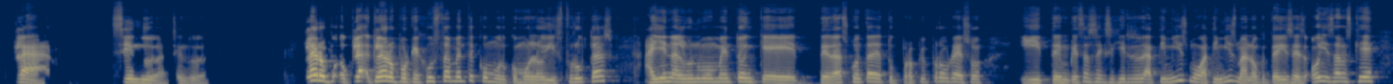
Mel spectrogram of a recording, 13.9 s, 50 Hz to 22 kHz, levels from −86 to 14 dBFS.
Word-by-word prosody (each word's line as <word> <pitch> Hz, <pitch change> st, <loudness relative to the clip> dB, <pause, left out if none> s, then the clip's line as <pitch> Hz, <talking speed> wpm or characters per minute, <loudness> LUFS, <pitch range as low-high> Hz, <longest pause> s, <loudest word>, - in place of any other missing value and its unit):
Claro, -, -, +4 dB, 0.7 s
sin 165 Hz, -2 st, -1 dB
duda, 130 Hz, -7 st, -3 dB
sin 125 Hz, -, -10 dB
duda. 120 Hz, -2 st, -10 dB, 1.0 s
Claro, 245 Hz, 0 st, +11 dB
o 175 Hz, -, -3 dB
p -, -, -24 dB
cla 225 Hz, +1 st, +7 dB
claro, 210 Hz, -1 st, +7 dB
porque 175 Hz, -1 st, 0 dB
justamente 210 Hz, +4 st, -2 dB
como 175 Hz, -9 st, -4 dB
como 150 Hz, 0 st, -3 dB
lo 140 Hz, -1 st, 0 dB
disfrutas, 175 Hz, -, -3 dB, 0.3 s
hay 160 Hz, +2 st, +2 dB
en 185 Hz, 0 st, +2 dB
algún 170 Hz, -1 st, +1 dB
momento 175 Hz, +2 st, -1 dB
en 180 Hz, -2 st, -3 dB
que 140 Hz, -, -1 dB
te 140 Hz, -, +1 dB
das 150 Hz, +2 st, -1 dB
cuenta 175 Hz, +3 st, -2 dB
de 180 Hz, -2 st, 0 dB
tu 140 Hz, -2 st, -11 dB
propio 145 Hz, +4 st, -9 dB
progreso, 170 Hz, -5 st, -4 dB, 0.3 s
y 145 Hz, -1 st, -4 dB
te 145 Hz, -, -1 dB
empiezas 145 Hz, +6 st, -5 dB
a -, -, -4 dB
exigir 160 Hz, 0 st, -8 dB, 0.2 s
a -, -, -2 dB
ti 160 Hz, -, -5 dB
mismo, 205 Hz, +1 st, -4 dB
o -, -, +1 dB
a -, -, -3 dB
ti 155 Hz, -, -5 dB
misma, 175 Hz, -4 st, -3 dB
¿no?, 140 Hz, +1 st, -3 dB
que 160 Hz, -, -12 dB
te 140 Hz, 0 st, -2 dB
dices: 145 Hz, 0 st, -2 dB
"Oye, 200 Hz, +3 st, -1 dB
¿sabes 190 Hz, -1 st, -4 dB
qué?, 210 Hz, +1 st, 0 dB
170 Hz, 205 wpm, -23 LUFS, 145-190 Hz, 1.0 s, Claro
